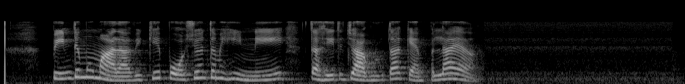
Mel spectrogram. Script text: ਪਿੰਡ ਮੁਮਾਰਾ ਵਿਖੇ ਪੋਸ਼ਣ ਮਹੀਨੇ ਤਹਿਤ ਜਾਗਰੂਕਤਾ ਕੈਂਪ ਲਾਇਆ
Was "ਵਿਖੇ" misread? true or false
false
